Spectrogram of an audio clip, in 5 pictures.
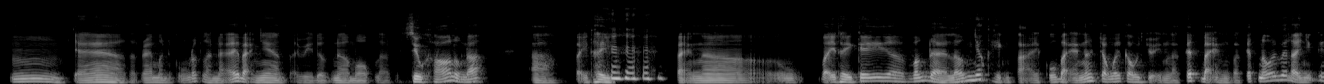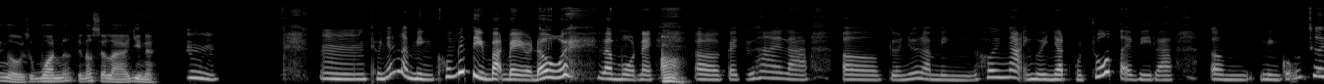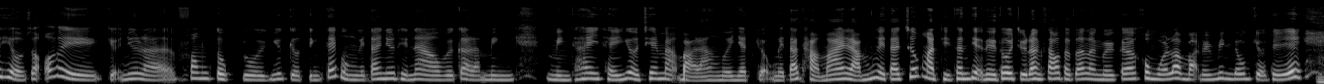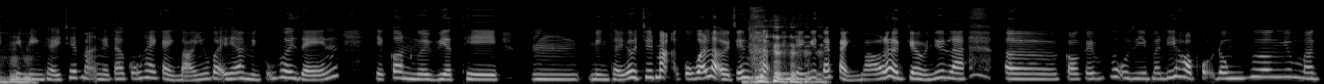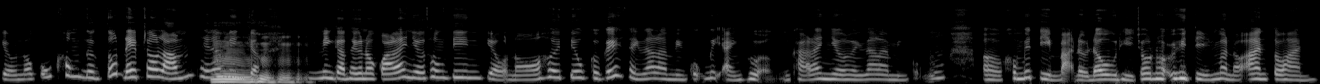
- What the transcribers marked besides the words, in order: tapping; laugh; laugh; laugh; laughing while speaking: "mạng"; laugh; other background noise
- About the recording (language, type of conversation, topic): Vietnamese, advice, Làm sao để kết bạn ở nơi mới?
